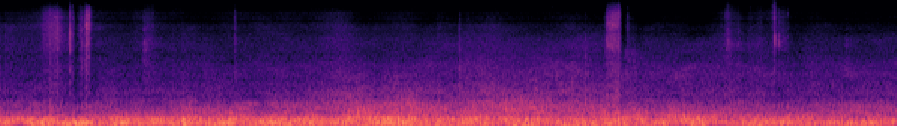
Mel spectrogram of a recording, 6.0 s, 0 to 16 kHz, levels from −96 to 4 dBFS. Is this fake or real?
fake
